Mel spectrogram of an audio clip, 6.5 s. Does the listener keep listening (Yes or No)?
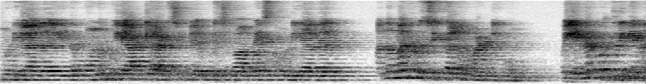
Yes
